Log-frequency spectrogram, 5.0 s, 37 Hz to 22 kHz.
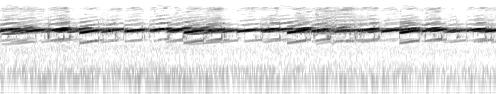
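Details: Many northern spring peepers calling together at dusk, 18 May 2020, by the Chezzetcook salt marsh in Nova Scotia, Canada; shrill, rising whistled peeps pile up into an unbroken high-pitched chorus.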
